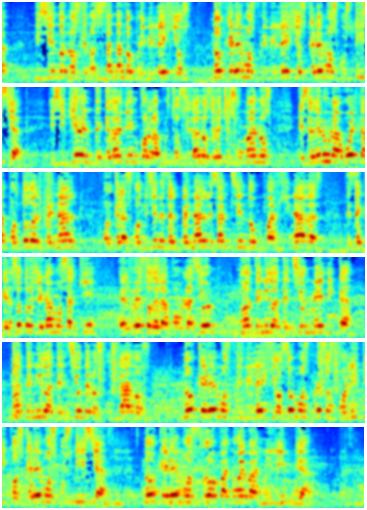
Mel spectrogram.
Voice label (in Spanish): hombre nuevos uniformes; presas del penal de santiaguito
